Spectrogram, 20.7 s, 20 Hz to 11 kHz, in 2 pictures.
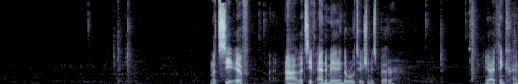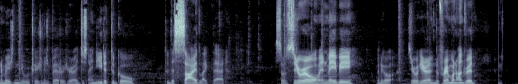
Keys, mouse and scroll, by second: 2.3 ctrl+z, 4.3-6.4 typing, 5.1 click, 6.1 click, 7.1 click, 9.3 click, 9.9 0, 10.1 Return, 10.2 5, 10.7 click, 15.9 click, 16.5 0, 16.8 Return, 17.9 5, 18.9 click.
